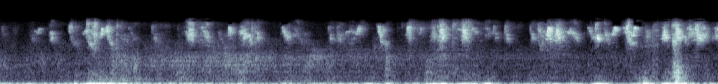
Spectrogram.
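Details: Sparrows at window-mounted feeders during feeding, a rapid busy stream of short high chirps, several birds overlapping, with a faint thump near the end.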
